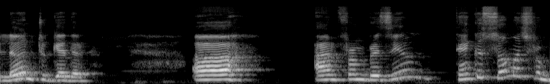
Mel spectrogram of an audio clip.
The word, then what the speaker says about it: Brazil: Brazil? Z, right? Not G. Brazil.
